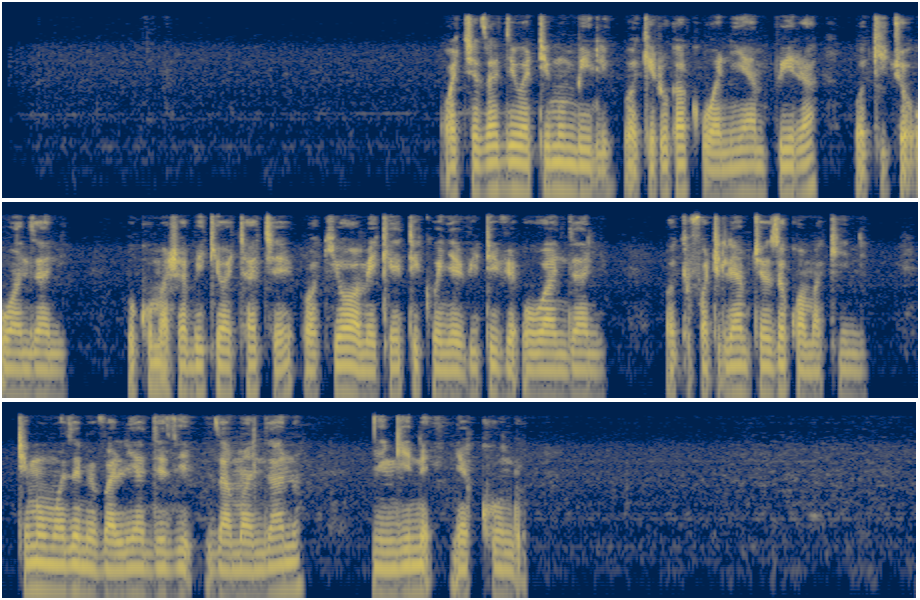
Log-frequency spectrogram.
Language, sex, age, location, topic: Swahili, male, 18-24, Nakuru, government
